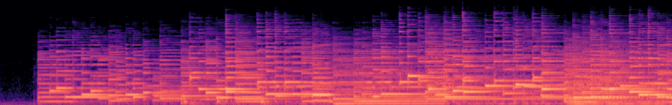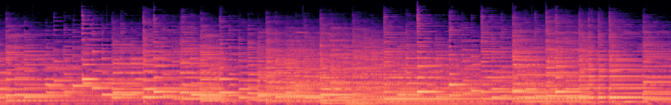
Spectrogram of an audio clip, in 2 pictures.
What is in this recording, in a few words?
horn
